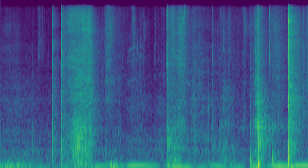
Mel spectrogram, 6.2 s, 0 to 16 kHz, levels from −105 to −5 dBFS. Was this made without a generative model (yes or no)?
yes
